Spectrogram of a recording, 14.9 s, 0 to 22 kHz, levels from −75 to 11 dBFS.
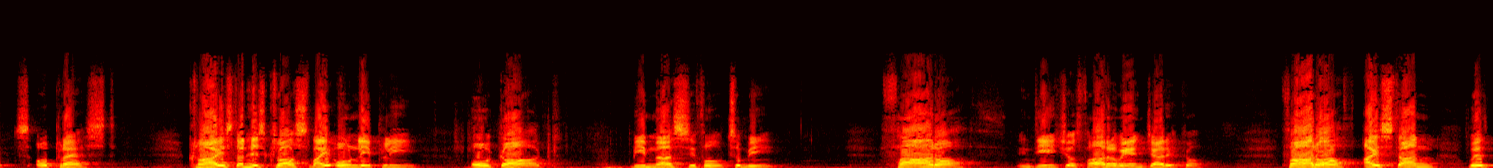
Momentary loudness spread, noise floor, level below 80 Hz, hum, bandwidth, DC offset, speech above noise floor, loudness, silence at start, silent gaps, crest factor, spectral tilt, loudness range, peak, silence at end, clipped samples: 16 LU; -52 dBFS; -50 dBFS; none; 15.5 kHz; under 0.1%; 34 dB; -17 LUFS; 0.15 s; none; 18 dB; -3 dB/octave; 4 LU; -2 dBFS; 0 s; under 0.1%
